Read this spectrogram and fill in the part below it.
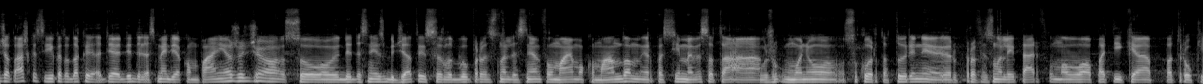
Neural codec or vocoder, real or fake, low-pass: vocoder, 44.1 kHz, 128 mel bands, Pupu-Vocoder; fake; 14.4 kHz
